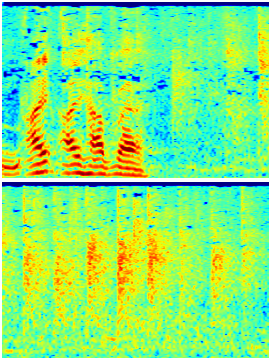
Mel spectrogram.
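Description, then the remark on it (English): A brief burst of voice gives way to a run of sharp, steady claps, several hands clapping at a moderate, fairly even pace with a dull murmur underneath. “Are you clapping for him?”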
